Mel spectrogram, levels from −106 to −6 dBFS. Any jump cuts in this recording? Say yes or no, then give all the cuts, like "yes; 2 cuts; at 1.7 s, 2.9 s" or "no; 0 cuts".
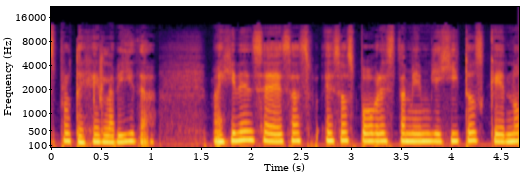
no; 0 cuts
